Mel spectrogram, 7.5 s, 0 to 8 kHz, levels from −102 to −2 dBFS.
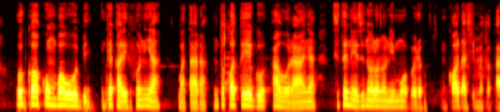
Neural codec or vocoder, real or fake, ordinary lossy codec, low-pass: none; real; none; 7.2 kHz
